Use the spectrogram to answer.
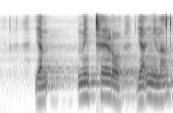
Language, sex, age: Venda, male, 26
